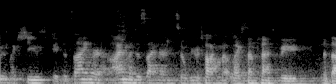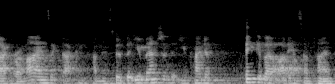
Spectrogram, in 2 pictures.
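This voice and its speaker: This man talks quickly and rambles through his question, leaning hard on "like" as filler. His voice rings in a large, reverberant hall. Clear background noise carries through the recording. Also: medium pitch. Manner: rambling and filler-heavy, saying "like" often. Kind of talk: casual panel conversation.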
